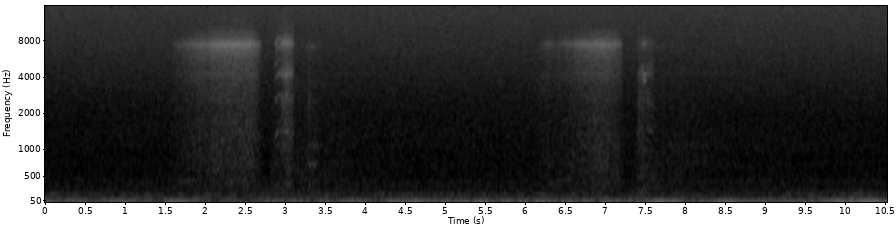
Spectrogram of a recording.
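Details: Dreaming French Bulldog snores in two breathy, whistling inhalations about four and a half seconds apart, each ending in a short nasal snort, against a faint steady low hum.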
